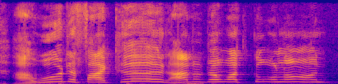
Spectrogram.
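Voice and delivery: hammed-up tearful protest, pitched high; helpless protest. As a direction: wail back helplessly, laugh at the end. Helpless reply to scolding wife.

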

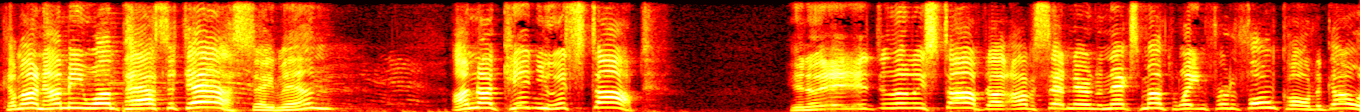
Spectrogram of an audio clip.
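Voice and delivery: high, loud preacher's cry; preaching at full force. Real, not acted. Preacher rousing the congregation, loud and high.

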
